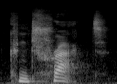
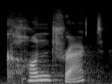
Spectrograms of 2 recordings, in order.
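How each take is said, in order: First: The stress is on the second syllable. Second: The stress is on the first syllable. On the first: It is a verb, meaning to shrink. "to the second syllable" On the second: It is a noun, a written agreement. "stress shifted from the first syllable"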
